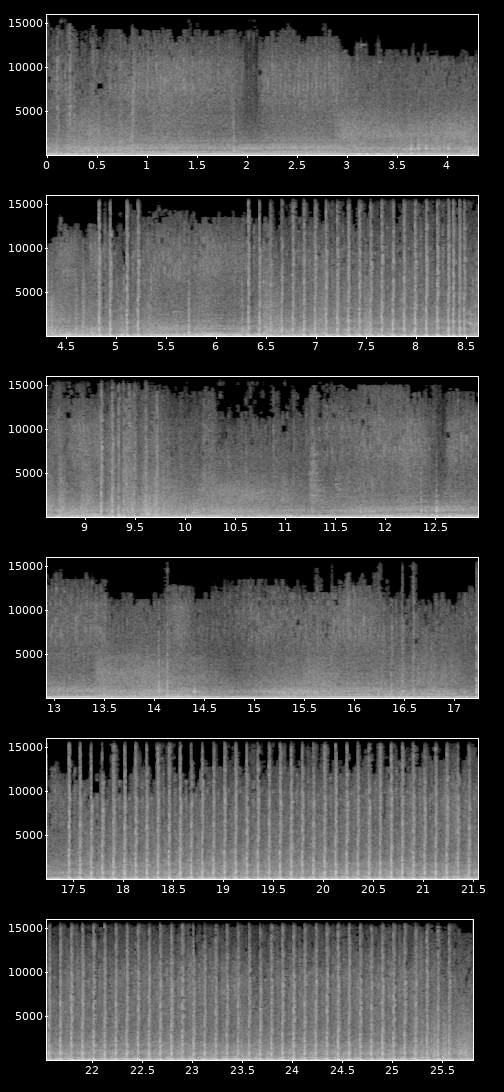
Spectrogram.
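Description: A buggy engine revs and roars steadily.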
